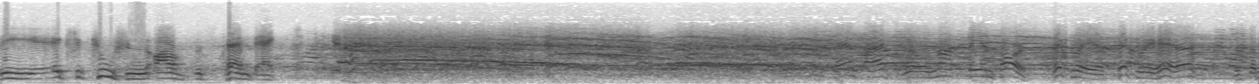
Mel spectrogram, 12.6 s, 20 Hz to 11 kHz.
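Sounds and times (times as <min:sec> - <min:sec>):
speech: 0:00.0 - 0:04.2, 0:09.7 - 0:12.5
large crowd cheering and shouting while parading a man through the streets: 0:03.0 - 0:12.5.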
